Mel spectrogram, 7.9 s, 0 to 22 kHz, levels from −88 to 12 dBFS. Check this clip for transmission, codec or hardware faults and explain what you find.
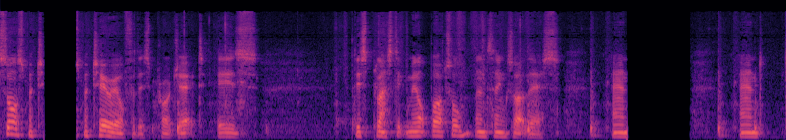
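Two stream reconnects are audible. At 0.43 s the audio drops into about 0.32 s of silence and returns by 0.99 s, picking up roughly 0.24 s earlier than where it broke off. At 6.26 s a longer gap of about 0.62 s follows, ending by 7.54 s and resuming about 0.65 s earlier. Each time, the connection failed, the player reconnected, and the server resent a burst of recent audio to a freshly started decoder. The result is a brief repeat of material, entering softly as the new decoder fades in.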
